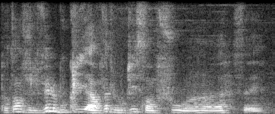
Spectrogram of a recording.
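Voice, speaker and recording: A man's voice: on the high side, fast talker, mellow. A man giving casual commentary as he plays a video game, grumbling and swearing freely. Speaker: let's play gamer. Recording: distant mic with faint noise.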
